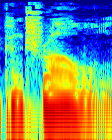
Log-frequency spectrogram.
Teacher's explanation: 这个 O,双元音滑动嘴唇的动作还是需要的，多多少少都需要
